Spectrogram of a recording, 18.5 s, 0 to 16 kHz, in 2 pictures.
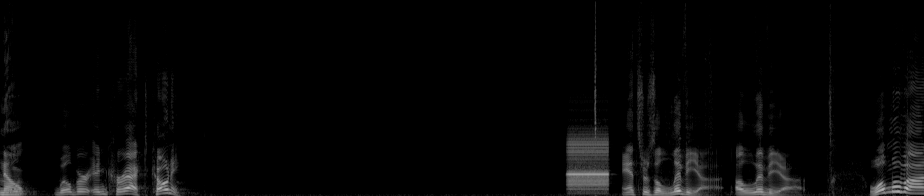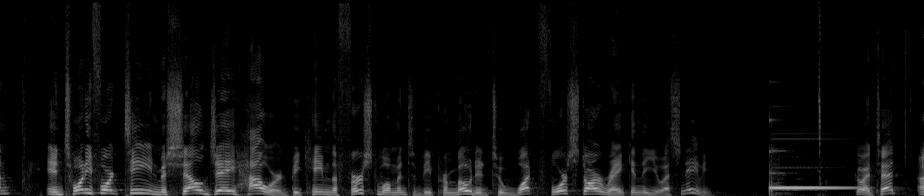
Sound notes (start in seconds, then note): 5.6 buzzer buzzing; 16.9 bell ringing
